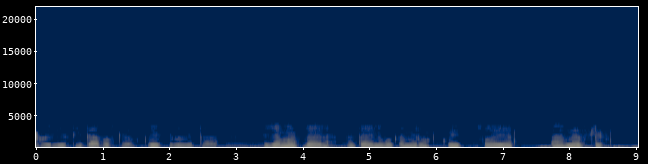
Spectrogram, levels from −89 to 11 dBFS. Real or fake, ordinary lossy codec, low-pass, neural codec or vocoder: real; MP3, 16 kbps; 3.6 kHz; none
